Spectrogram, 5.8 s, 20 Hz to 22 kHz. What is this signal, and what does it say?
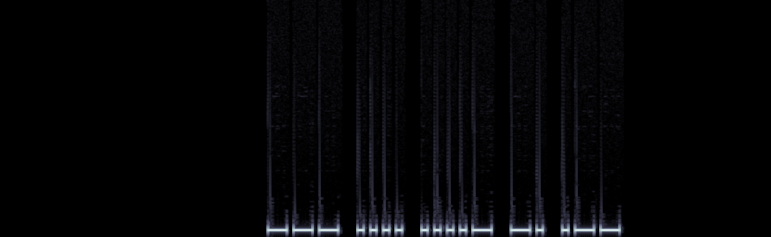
Morse code, heard as a keyed tone, about 25 wpm, 700 Hz. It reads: OH4NW
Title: DXCC-100 Call Signs - 5 Characters - Repeated 3x - 25wpm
